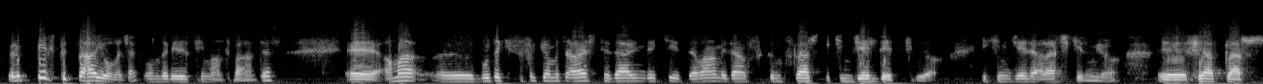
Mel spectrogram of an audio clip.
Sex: male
